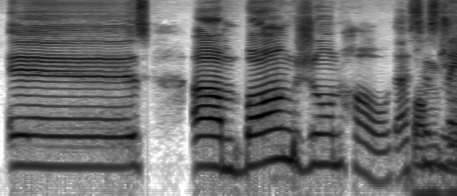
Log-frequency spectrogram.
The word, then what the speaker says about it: Bong Joon Ho: name is Bong Joon Ho.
